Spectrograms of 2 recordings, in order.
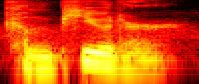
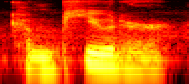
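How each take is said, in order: First: The unstressed vowels are reduced to quick schwas. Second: The same.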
